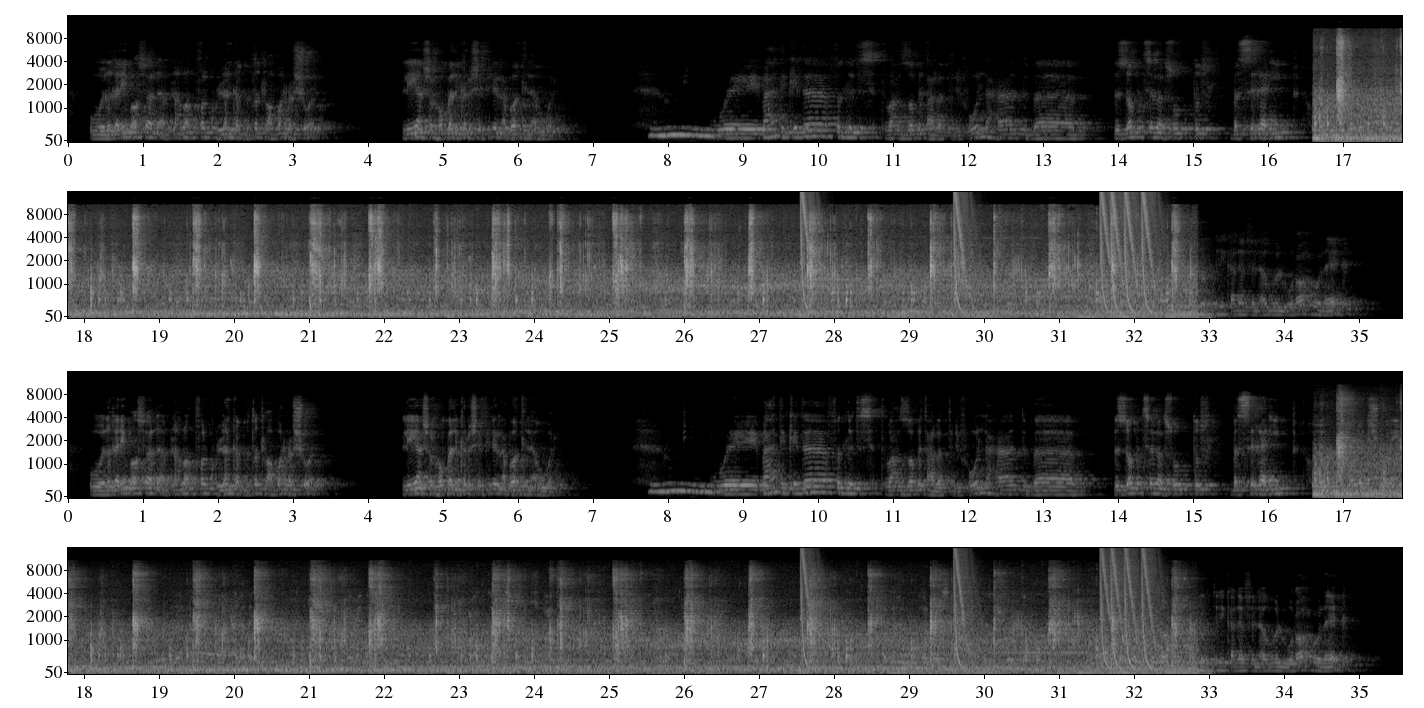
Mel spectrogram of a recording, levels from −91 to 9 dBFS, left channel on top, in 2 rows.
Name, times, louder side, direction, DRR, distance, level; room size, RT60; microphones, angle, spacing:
voice 1, 0.0-3.3 4.5-6.5 7.5-7.9 8.6-13.5 14.0-18.4 18.8-20.5 21.0-22.3 23.1-24.4 25.5-26.0 28.5-34.9, right 2 dB, 70° right, 6 dB, 5.2 m, -50 dB
voice 2, 7.7-8.6 27.6-28.1 28.6-29.1, left 3 dB, 45° right, 0 dB, 6.7 m, -49 dB
sound 1, 16.6-32.9, left 6 dB, 60° left, 1.6 m, -34 dB
sound 2, 27.5-27.9 29.6-30.0 31.5-32.5, left 6 dB, 20° left, 1.1 m, -31 dB
23.0 x 15.0 x 9.3 m, 0.90 s
head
